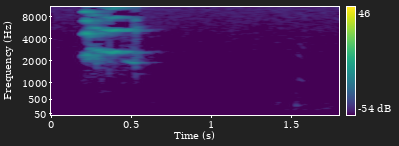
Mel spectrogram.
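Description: Birds chirp faintly in the background: a quick cluster of high, twittering notes near the start, then quiet, and one brief sharp chirp right at the end. No one speaks.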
